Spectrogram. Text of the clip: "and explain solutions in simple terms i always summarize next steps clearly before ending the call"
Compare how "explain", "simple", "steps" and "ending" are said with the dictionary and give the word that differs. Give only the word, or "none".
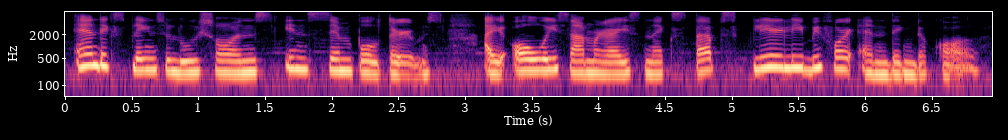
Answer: none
